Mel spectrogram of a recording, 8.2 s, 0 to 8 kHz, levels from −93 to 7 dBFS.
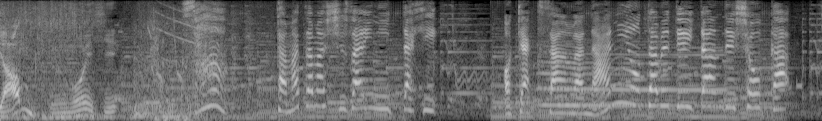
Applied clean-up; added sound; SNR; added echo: none; Wind instrument, woodwind instrument; 11 dB; none.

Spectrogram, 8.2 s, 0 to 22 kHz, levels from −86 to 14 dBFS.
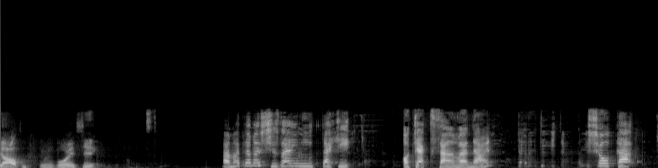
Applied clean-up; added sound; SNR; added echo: neural mask model DeepFilterNet 3.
